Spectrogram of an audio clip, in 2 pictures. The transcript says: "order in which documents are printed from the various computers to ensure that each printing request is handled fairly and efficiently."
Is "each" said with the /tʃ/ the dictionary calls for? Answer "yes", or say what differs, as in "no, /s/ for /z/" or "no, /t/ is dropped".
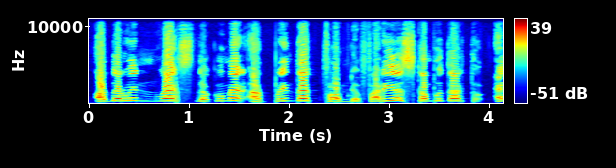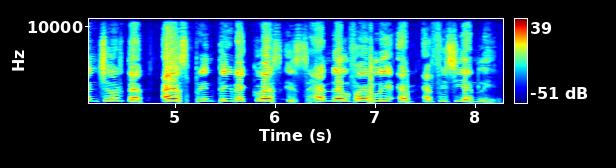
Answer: no, /s/ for /tʃ/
